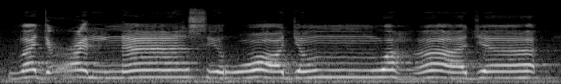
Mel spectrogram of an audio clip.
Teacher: تنوین کے بعد ادغام یرملون میں سے واو آیا، غنہ کر کر پڑھیں گے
